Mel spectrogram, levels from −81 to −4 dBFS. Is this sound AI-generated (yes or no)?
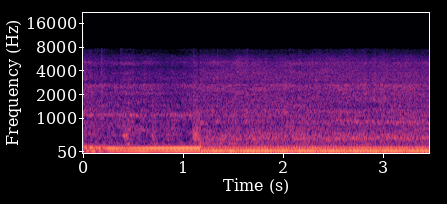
yes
